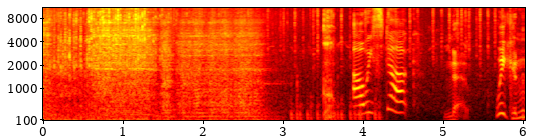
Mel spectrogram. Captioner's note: snorts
